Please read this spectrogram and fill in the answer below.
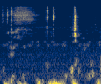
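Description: Faint, scattered computer keyboard key clicks, one a little louder about a second and a half in.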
